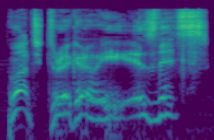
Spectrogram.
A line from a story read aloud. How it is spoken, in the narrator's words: growled through the sharp, scaly snout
